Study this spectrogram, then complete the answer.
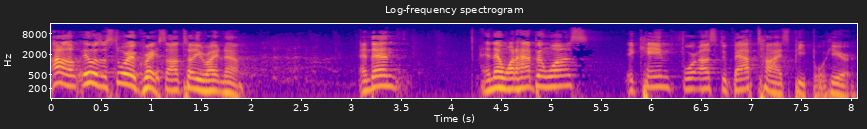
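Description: The voice is raised and projected, with an animated tone and lively intonation. It moves at a fairly quick pace, broken by long, frequent pauses. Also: man, high pitch for a man. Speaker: pastor. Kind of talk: sermon.

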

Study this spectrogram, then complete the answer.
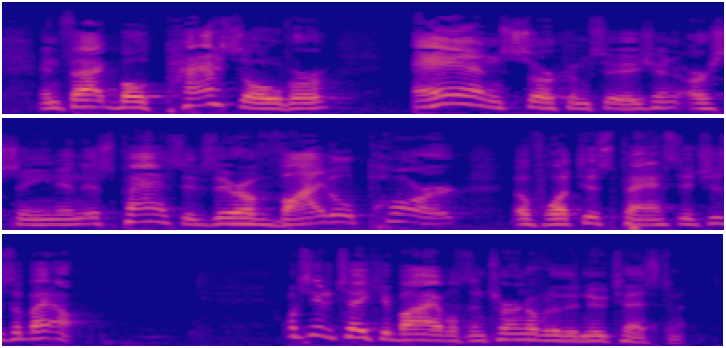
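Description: With a Southern US accent, a man talks at a moderate pace, his fairly high voice carrying lively intonation. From Atlanta, Georgia, US South. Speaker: preacher and seminary professor. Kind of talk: sermon. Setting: church. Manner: humorous, conversational.

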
